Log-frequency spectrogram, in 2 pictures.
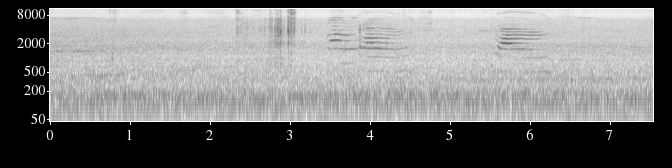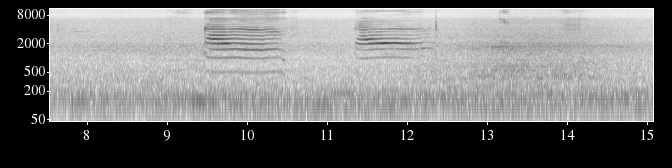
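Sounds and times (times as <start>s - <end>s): cat meowing: 3.4s - 4.7s, 5.4s - 6.4s, 9.4s - 10.6s, 11.3s - 12.4s.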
